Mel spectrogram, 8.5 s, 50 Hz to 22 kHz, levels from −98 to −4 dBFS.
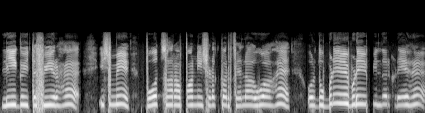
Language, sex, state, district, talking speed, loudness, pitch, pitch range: Hindi, male, Rajasthan, Bikaner, 140 wpm, -17 LUFS, 265 Hz, 260-280 Hz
